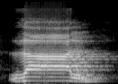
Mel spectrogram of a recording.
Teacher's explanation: कुल कुल, इसको कुल नहीं पढ़ना, कौफ लाम पेश कुल, कुल हुवल्लाज़ी, यहां पे हा भारी साउंड के साथ पढ़ा जाएगा और वाव को पढ़ते वक्त होंठ गोल करेंगे। दाल जो है इसका मखराज है जुबान का सिरा ऊपर वाले दांतों के किनारे से लगे तो दाल पढ़ा जाता है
